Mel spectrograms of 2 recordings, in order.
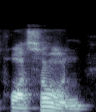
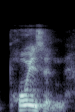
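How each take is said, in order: First: It is pronounced with a French-style sound. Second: It is pronounced like the English word poison. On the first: "I'm giving it kind of a French presentation" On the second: "some people might say poison"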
